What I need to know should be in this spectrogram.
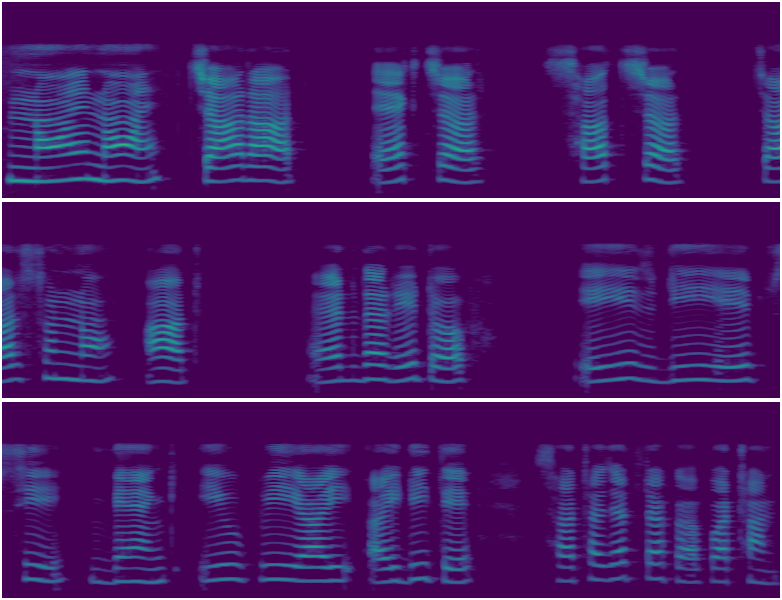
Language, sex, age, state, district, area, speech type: Bengali, female, 60+, West Bengal, Jhargram, rural, read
